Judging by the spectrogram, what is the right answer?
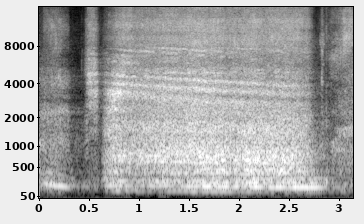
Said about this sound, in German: Also es ist schon nicht easy so einen Luftballon aufzupumpen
